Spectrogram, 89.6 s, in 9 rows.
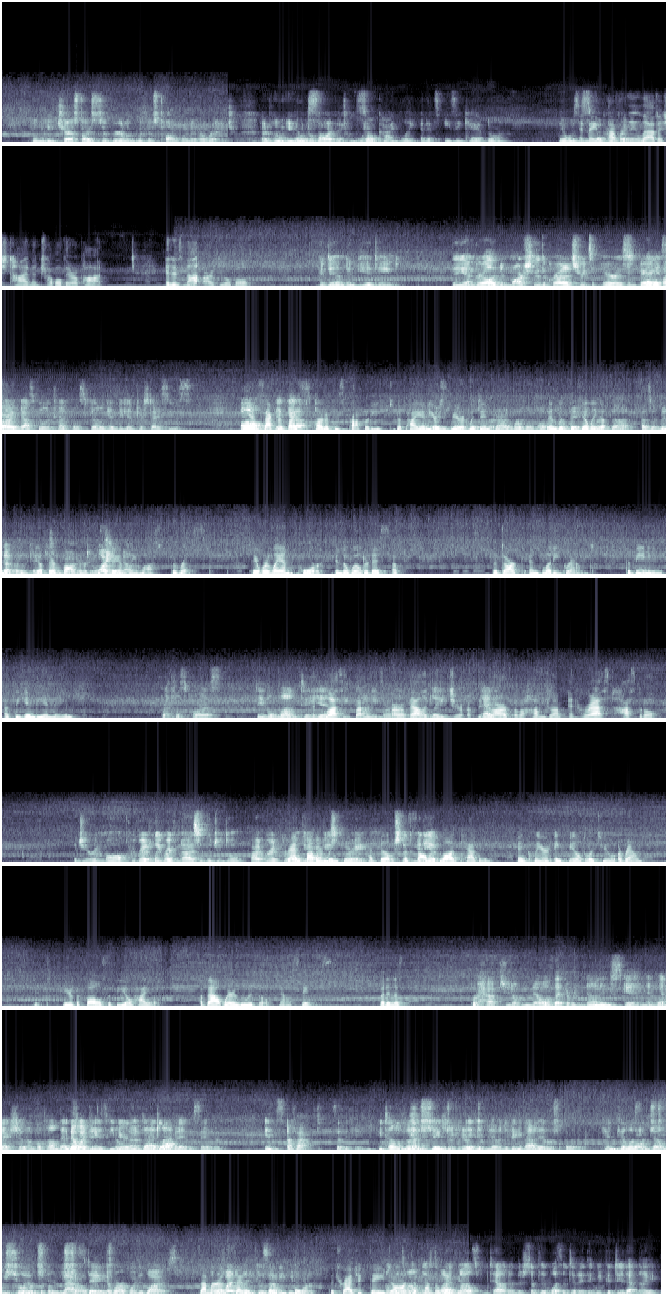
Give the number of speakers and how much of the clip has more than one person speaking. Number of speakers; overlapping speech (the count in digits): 8, about 30%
